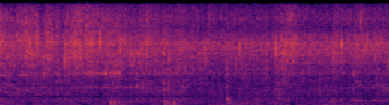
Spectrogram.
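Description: Soaked urad dal (mash ki dal) with whole spices sizzling in oil and ghee in a pan as it is stirred with a spatula: a steady frying hiss with a few faint ticks. The fat has begun to separate, the sign that the dal is well fried (bhuna).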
